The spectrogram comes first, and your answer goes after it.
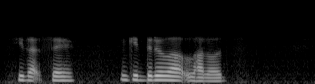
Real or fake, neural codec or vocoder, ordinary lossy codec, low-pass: fake; codec, 16 kHz, 0.2 kbps, FocalCodec; none; 3.6 kHz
